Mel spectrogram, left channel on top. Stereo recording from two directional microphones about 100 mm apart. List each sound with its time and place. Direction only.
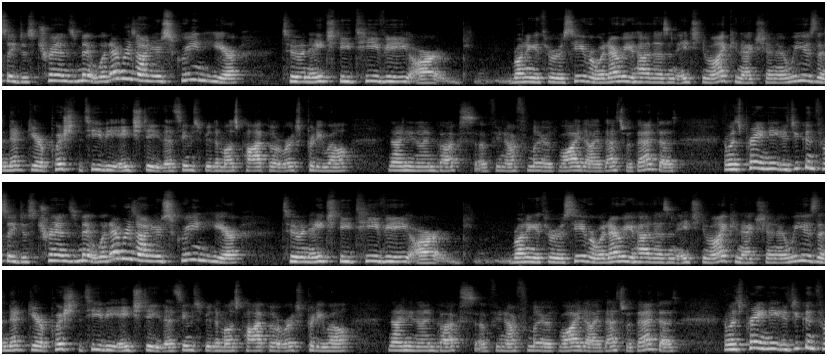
0.0 s speech: 20° left (ahead or behind)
